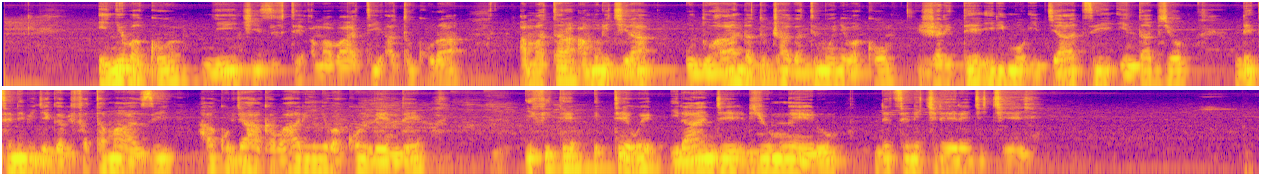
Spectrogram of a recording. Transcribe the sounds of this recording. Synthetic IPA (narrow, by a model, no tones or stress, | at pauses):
iɲuβakʰo̞ɲiːnt͡ʃizifi̥te̞ʔamaβaːtiʔatukʰuɾaː | mataɾaʔamuɾiciɾauduhaːndadut͡ʃahaɡatimuɲuβakʰo̞iʒaɾide̞iɾimo̞ʔibjaːt͡siːndabjo̞ | nde̞t͡se̞niβiɟe̞ɡaβifatamaːzi | hakuɾɟahakaβahaɾijiɲuβakʰo̞nde̞ːnde̞ | ifite̞ite̞ːwe̞iɾaːɲɟe̞ɾjuːmŋe̞ːɾu | nde̞t͡se̞niciɾe̞ːɾe̞ɟice̞je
